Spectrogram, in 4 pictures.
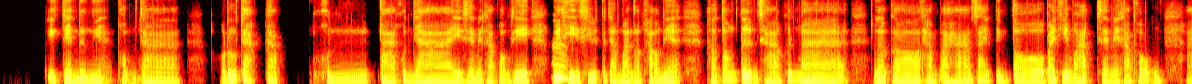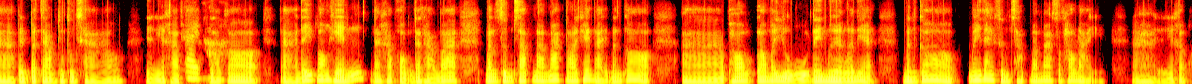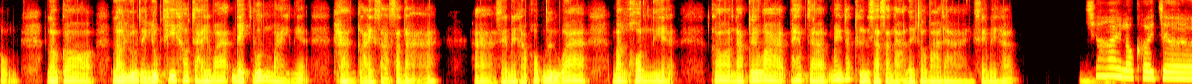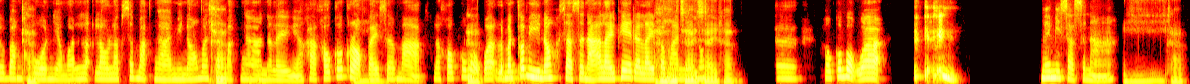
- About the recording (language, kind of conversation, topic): Thai, unstructured, คุณรู้สึกอย่างไรเมื่อมีคนล้อเลียนศาสนาของคุณ?
- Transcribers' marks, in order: other background noise; laughing while speaking: "อ้อ"; throat clearing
